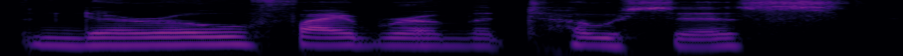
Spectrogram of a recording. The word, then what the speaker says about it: neurofibromatosis: About 2 years ago, Will's son, Liam, was diagnosed with neurofibromatosis, NF.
